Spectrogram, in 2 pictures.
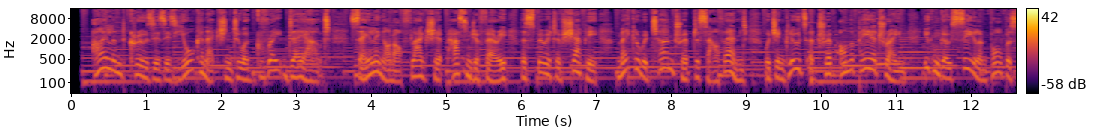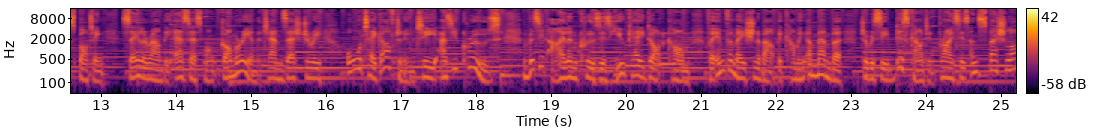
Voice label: commercials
